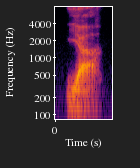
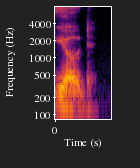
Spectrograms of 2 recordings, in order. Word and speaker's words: Yod: I can tell you that we're told by the Masoretes that this letter here is Yod. But there are many in the camp who now believe that this letter is correctly pronounced Yah, not Yod.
